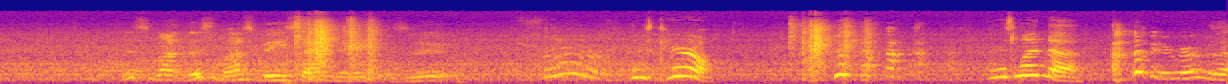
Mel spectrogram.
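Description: A monkey calls out with short, rising and falling cries.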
